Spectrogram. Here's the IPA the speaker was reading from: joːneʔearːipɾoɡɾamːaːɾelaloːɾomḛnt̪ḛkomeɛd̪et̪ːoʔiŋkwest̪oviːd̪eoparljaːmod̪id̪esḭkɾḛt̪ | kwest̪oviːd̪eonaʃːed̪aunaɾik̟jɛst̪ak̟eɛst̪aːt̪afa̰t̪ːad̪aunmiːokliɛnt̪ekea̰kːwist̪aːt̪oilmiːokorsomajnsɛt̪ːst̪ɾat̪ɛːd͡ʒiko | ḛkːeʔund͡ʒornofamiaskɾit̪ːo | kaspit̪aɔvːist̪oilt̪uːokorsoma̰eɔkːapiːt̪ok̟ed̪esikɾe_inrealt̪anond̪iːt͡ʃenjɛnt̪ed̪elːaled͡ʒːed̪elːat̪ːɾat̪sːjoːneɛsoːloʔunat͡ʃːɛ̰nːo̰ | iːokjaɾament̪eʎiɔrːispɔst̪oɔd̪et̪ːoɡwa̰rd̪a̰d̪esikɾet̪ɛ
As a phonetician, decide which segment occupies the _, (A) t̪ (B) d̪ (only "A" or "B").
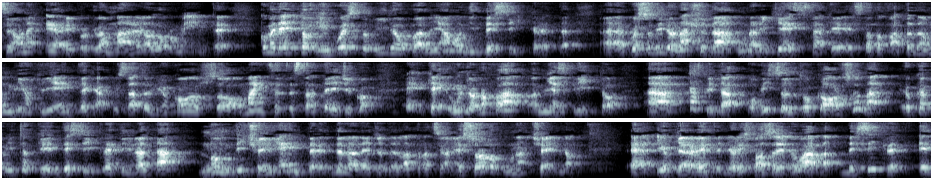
A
